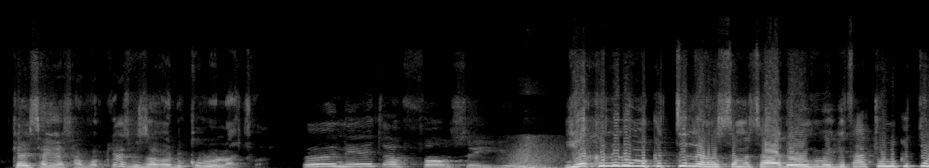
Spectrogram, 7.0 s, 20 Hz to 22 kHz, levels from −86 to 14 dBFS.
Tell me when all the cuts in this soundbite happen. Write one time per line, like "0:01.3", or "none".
0:04.1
